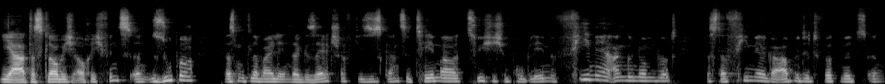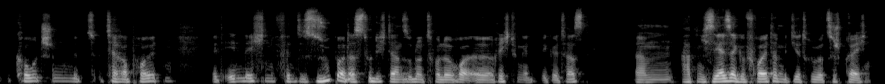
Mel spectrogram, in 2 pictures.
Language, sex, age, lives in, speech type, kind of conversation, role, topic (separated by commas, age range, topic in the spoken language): German, male, 20-24, Germany, conversation, podcast, host, Wie wurden Gefühle bei euch zuhause ausgedrückt?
